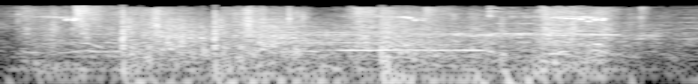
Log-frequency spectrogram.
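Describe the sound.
Pistol shots ring out in a Western-style ambush as rangers open fire on rebels: a rapid volley of sharp, loud gunshots that blur into dense firing.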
